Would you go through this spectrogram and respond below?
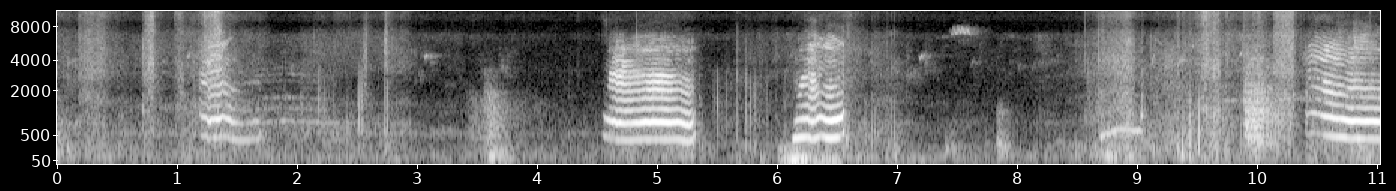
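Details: Cats that have invaded a house, one being chased from the kitchen; a series of loud, drawn-out wavering meows, several rising then falling, separated by quiet gaps with rustling and clicks.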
